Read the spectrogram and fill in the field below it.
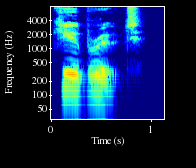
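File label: "cube root", British English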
